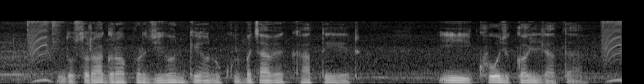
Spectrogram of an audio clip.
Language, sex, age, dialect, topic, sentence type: Bhojpuri, male, <18, Southern / Standard, agriculture, statement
